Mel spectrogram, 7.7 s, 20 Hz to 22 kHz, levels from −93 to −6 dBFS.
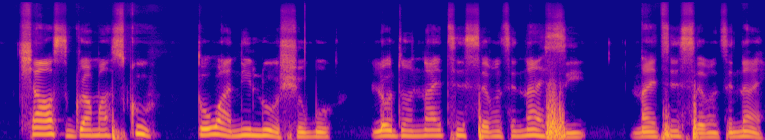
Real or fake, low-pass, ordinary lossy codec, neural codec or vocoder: fake; none; none; autoencoder, 48 kHz, 128 numbers a frame, DAC-VAE, trained on Japanese speech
